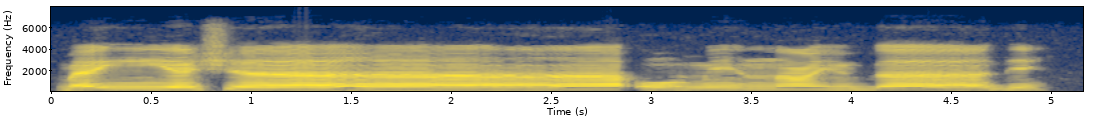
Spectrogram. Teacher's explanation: Nun mati bertemu dengan ain kena jelas izhar. Kerana ain daripada huruf izhar khalqi.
